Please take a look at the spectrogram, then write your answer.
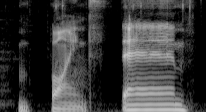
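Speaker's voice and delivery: lilting, singsong delivery.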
